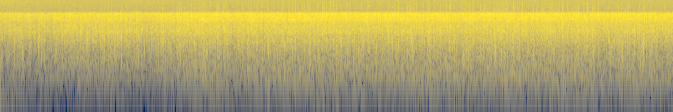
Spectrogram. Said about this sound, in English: In the quiet of a Borneo evening, only the crackle of flames can be heard. This fire is consuming a banana plantation on the coast road to Samarinda, provincial capital of East Kalimantan.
